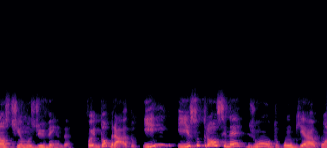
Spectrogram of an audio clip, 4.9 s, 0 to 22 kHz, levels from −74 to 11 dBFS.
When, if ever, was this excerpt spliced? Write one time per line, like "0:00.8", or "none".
none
